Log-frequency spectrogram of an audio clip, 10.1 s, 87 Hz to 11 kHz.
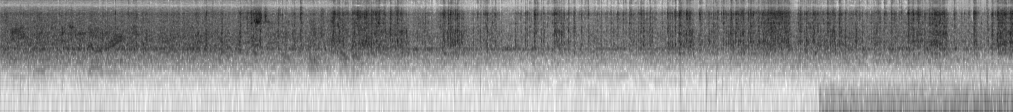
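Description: Voices of onlookers over a mid-pitched hiss. About eight seconds in, the deep rumble of the Falcon 9's nine Merlin first-stage engines arrives suddenly and keeps going, the launch sound reaching the distant viewers well after liftoff.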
